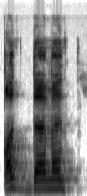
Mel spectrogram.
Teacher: ابدا بما قدمت بما میں میم کے بعد الف مدہ ہے، ایک الف دال میں کھینچیں گے، قاف کو موٹا کرتے ہوئے دال کے ساتھ ملائیں گے، دال کے اوپر تشدید زور دیں گے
